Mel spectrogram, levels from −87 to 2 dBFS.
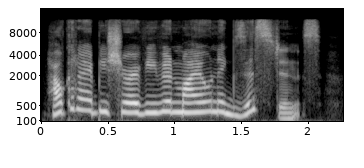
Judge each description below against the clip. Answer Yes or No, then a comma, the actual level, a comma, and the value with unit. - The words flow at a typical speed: No, fast, 265 wpm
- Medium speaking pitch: No, very high, 285 Hz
